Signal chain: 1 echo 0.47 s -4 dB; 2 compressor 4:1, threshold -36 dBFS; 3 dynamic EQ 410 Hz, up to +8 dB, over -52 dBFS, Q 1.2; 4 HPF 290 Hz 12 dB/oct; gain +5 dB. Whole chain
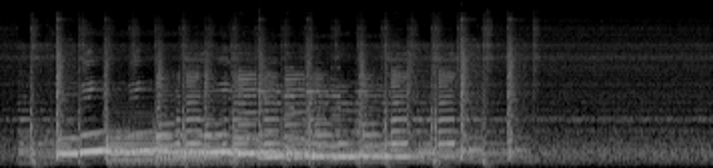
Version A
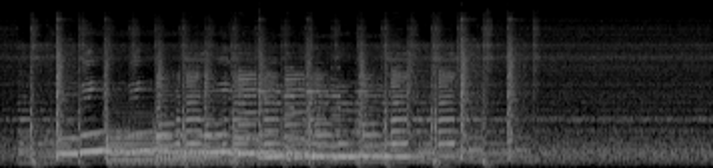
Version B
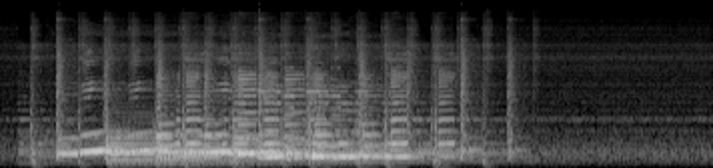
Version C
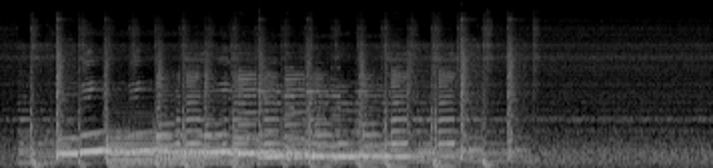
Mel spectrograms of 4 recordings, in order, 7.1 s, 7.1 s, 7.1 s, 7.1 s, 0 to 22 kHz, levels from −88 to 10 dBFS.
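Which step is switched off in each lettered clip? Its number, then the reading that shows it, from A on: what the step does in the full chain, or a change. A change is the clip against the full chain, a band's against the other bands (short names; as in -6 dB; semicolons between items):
3, 500 Hz band -6.5 dB; 2, mean gain reduction 5.0 dB; 4, momentary loudness spread change +2 LU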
